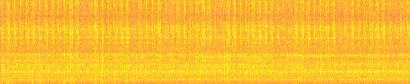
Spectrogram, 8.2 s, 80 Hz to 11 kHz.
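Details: 2015 Ural Ranger at idle: a dense, fast, rattling knock under the exhaust beat, caused by a collapsed front crankshaft main bearing.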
